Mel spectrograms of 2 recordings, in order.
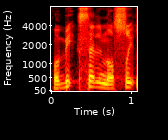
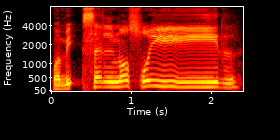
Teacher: صاد موٹا رکھنا ہے, را کو باریک کرنا ہے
